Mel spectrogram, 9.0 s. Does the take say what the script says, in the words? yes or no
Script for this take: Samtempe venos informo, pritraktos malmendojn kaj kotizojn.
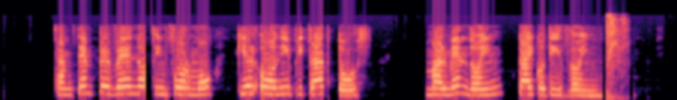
no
